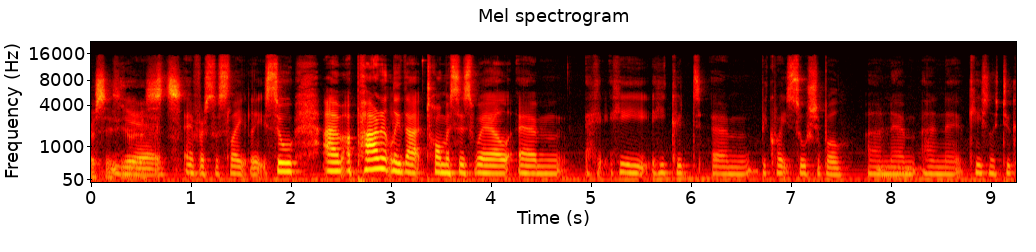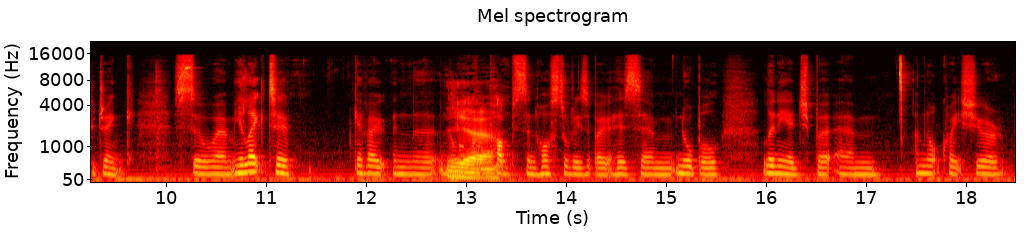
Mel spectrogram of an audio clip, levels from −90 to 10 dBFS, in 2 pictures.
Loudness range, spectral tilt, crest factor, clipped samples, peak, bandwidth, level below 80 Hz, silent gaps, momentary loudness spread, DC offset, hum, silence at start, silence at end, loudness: 10 LU; -4 dB/octave; 24 dB; under 0.1%; -4 dBFS; 16 kHz; -46 dBFS; none; 13 LU; under 0.1%; none; 0 s; 0 s; -27 LUFS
